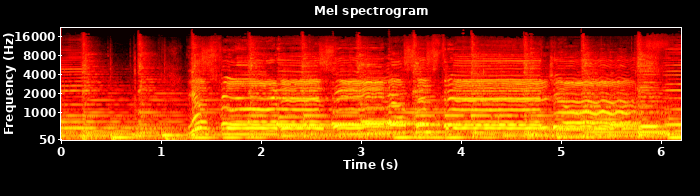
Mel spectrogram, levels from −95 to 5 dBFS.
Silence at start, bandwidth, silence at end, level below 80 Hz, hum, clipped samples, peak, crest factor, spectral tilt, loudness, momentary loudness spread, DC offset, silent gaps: 0 s; 18.5 kHz; 0 s; -42 dBFS; none; under 0.1%; -6 dBFS; 14 dB; -4.5 dB/octave; -19 LUFS; 7 LU; under 0.1%; none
